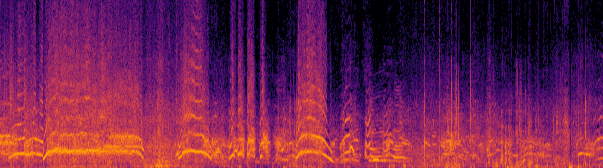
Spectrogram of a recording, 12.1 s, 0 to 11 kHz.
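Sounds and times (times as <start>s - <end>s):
riders screaming: 0.0s - 5.0s, 5.7s - 7.5s
water splashing and rushing: 0.0s - 12.0s.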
